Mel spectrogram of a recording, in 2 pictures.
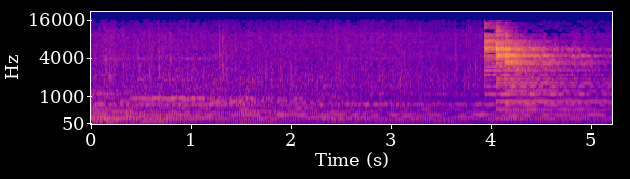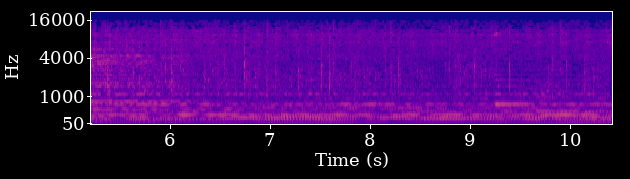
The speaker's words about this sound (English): Give a clap offering to this little girl.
